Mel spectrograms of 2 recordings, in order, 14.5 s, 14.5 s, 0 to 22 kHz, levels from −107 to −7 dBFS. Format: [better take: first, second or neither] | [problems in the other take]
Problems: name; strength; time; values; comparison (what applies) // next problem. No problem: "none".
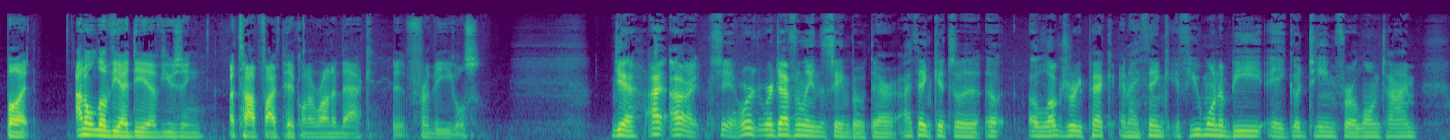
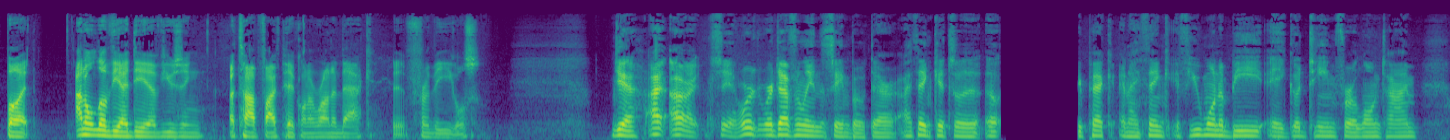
first | audio cutting out; at 10 s for 1 s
